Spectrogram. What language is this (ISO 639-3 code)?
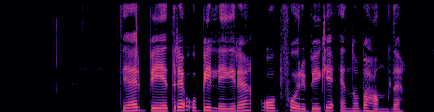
nor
